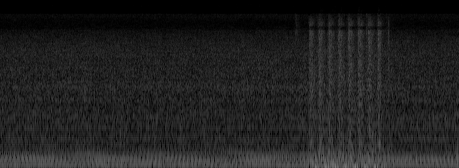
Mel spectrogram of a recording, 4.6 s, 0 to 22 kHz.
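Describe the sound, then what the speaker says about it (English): A P-51D fighter fires a short machine-gun burst in IL-2 1946, a rapid rattling volley lasting under a second over the steady drone of the aircraft engine. "as I can just throttle back, fire a few shots off, and he's still dead ahead"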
